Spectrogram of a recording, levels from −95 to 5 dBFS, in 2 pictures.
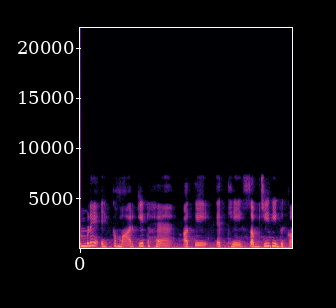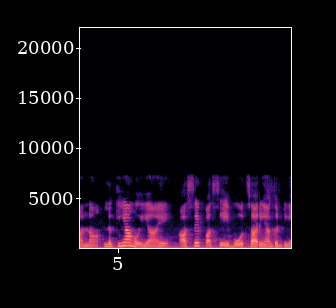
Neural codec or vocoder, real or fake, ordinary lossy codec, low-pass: codec, 24 kHz, 3.1 kbps, DualCodec; fake; none; 7.2 kHz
